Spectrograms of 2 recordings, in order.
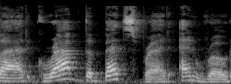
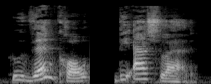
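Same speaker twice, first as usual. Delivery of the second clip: ordinary delivery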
